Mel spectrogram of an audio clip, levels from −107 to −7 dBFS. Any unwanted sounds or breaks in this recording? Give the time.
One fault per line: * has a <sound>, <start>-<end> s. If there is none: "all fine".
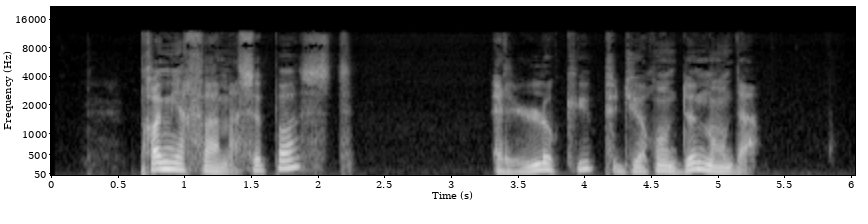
all fine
